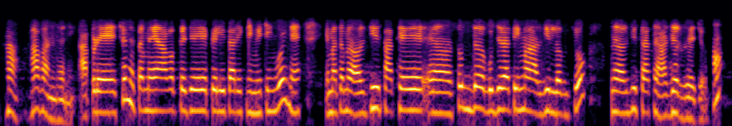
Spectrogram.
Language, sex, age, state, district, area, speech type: Gujarati, female, 45-60, Gujarat, Amreli, urban, conversation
